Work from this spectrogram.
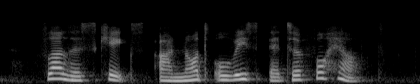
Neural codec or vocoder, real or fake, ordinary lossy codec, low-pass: codec, 16 kHz, 0.3 kbps, FocalCodec; fake; Opus, 32 kbps; 7.2 kHz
